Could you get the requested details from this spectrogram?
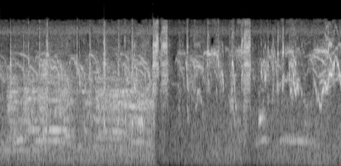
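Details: Budgerigars in a breeding-stimulation recording: dense, busy warbling chatter, a short pause, then looping whistled squeaks and chirps.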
